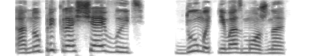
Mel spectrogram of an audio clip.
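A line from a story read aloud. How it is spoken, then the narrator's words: Sharp shout. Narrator (Russian): Прикрикнула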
